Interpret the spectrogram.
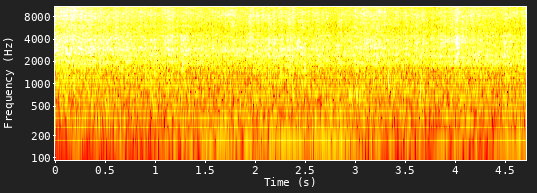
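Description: Chicken korma cooking in a pot on a gas stove while it is stirred with a spatula, with a steady low hum underneath and a few light ticks from the spatula.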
